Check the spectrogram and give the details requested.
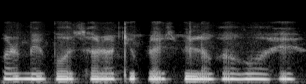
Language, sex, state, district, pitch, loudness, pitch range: Hindi, female, Arunachal Pradesh, Papum Pare, 255 Hz, -14 LUFS, 250-255 Hz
